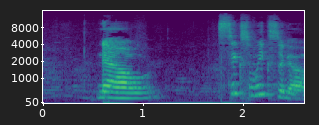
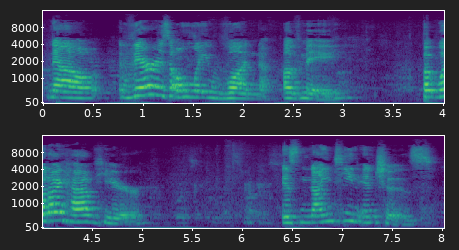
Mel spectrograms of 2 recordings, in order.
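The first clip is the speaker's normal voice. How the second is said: showman patter. Acted. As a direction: sell it like a sideshow barker. Showman presents the sword.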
